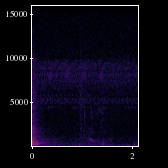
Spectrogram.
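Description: A loud knock right at the start that dies away quickly, then faint footsteps on concrete over a steady high insect trill.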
